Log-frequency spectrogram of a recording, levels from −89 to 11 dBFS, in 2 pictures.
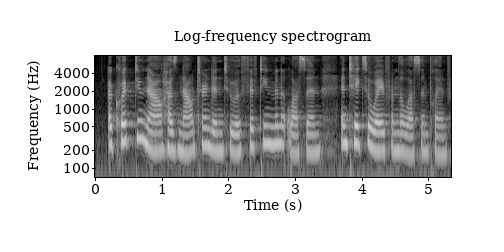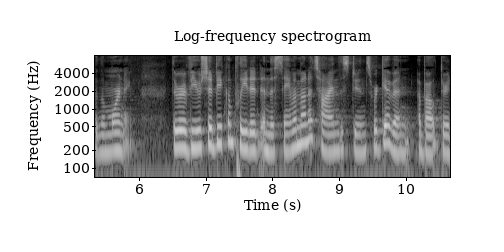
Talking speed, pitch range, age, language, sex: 215 wpm, 190-245 Hz, 20-39, English, female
